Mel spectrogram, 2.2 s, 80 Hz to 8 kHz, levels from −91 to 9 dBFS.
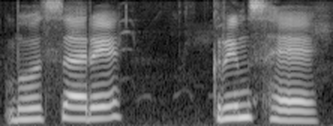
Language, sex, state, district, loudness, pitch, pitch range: Hindi, female, Maharashtra, Solapur, -14 LUFS, 260 Hz, 230-275 Hz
